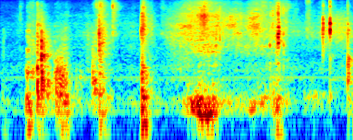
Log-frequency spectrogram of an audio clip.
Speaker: oh my goodness you can hear my tummy rumbling not good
